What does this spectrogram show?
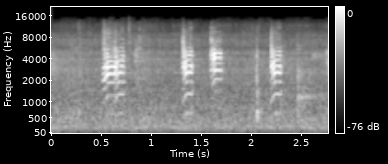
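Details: Zebra finch pair busy feeding their three newly fledged juveniles, 31 October 2022; a handful of short nasal beeps with rich harmonics, spaced about a second apart, over a steady low hum.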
